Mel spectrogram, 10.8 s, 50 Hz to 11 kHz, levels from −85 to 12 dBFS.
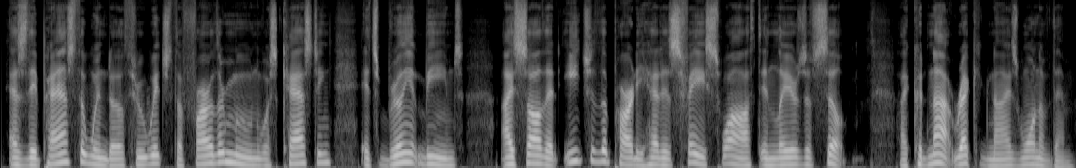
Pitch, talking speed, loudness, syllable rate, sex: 140 Hz, 200 wpm, -19 LUFS, 5.1 syllables/s, male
